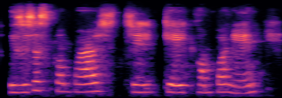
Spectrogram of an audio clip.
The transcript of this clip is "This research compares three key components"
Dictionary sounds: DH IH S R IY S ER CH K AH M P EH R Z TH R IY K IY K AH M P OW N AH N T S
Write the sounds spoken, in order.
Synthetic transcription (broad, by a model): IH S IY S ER S K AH M P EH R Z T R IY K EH K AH M P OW N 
